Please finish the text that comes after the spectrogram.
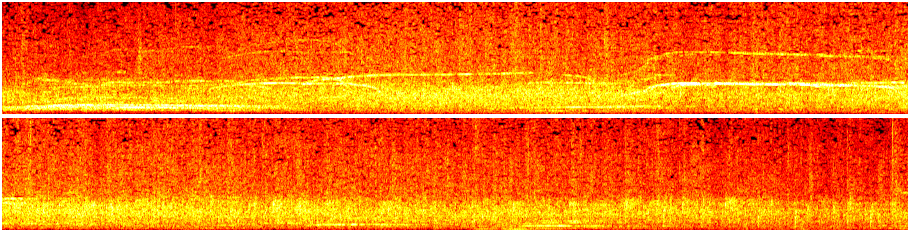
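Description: Sustained audience applause fills the whole stretch, a dense, steady wash of clapping from a large crowd with a few faint whistles and cheers rising above it.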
